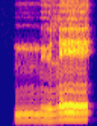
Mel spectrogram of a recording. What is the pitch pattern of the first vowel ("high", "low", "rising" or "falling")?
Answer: low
